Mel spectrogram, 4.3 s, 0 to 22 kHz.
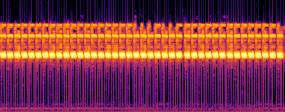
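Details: Long-tailed tree cricket singing a steady, high, pure trill of rapid pulses, about ten per second, unbroken throughout, with a faint low hum beneath; recording from Korea's National Institute of Biological Resources, 2020.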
